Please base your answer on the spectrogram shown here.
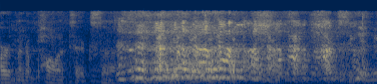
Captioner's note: laughter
